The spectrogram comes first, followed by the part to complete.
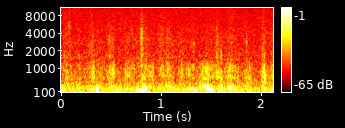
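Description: Sheet of construction paper handled and pressed while folding a paper box, with four or so soft, irregular knocks as the folded sides are worked and tapped down, the loudest a little under a second in.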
